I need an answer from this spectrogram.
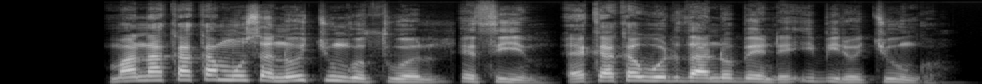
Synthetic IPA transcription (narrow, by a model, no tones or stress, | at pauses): manakakamʊsanot͡ʃuŋɡot̪wolet̪imɛkakawodd̪andobendeʔibiɾot͡ʃuŋɡo̰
